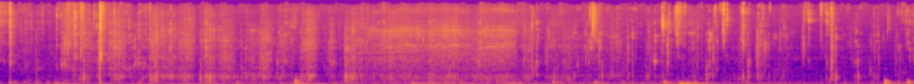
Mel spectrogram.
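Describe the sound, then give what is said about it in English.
People chewing and biting dry shortbread cookies, with many irregular crunchy bites and some crinkling of packaging, heard alone without talk. “So I'm going to open it up, and we'll each take a cookie and eat it. Thank you. Little ASMR for our listeners.”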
